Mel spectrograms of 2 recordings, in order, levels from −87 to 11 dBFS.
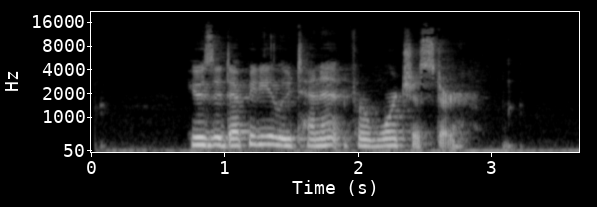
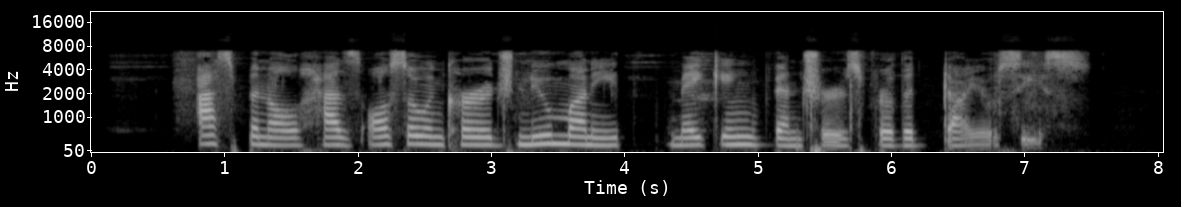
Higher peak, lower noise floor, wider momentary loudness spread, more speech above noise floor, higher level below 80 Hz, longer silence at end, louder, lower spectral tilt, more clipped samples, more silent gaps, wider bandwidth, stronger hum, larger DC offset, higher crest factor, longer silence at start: about the same, -2 dBFS vs -2 dBFS; second, -47 dBFS vs -62 dBFS; first, 10 LU vs 7 LU; second, 30 dB vs 37 dB; first, -44 dBFS vs -54 dBFS; about the same, 0.5 s vs 0.55 s; first, -18 LUFS vs -24 LUFS; first, -5.5 dB/octave vs -2 dB/octave; neither; neither; first, 13 kHz vs 10 kHz; neither; neither; second, 18 dB vs 24 dB; about the same, 0.75 s vs 0.65 s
